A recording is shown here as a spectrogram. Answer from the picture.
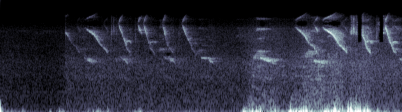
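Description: A songbird calling in a quick series of short, high notes, each sliding down in pitch, about three a second. A low rumbling noise sets in about halfway through and is louder than the calls.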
